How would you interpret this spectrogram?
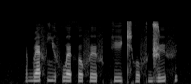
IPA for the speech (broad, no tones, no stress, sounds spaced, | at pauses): b æ f ʎ ø f w œ θ o f ø f k i cʰ o̤ f ɖ͡ʐ y f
